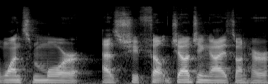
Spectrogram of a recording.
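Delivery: ordinary delivery, nothing marked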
